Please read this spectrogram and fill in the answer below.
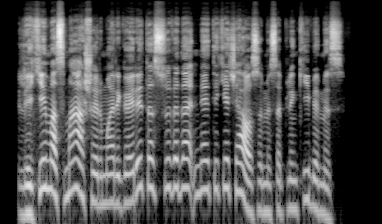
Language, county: Lithuanian, Kaunas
